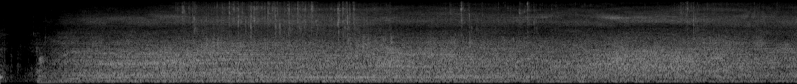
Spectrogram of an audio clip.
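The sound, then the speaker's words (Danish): A vacuum cleaner starts up and runs with a steady, loud roar while vacuuming a shop, as small loose stones rattle and click sharply through the nozzle at irregular moments. “Jeg ved ikke, hvor de løse sten ligger alle sammen, men det kommer sådan lidt efter lidt.”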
